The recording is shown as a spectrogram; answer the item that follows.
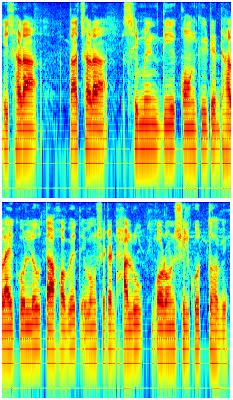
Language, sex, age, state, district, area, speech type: Bengali, male, 18-30, West Bengal, Jalpaiguri, rural, spontaneous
